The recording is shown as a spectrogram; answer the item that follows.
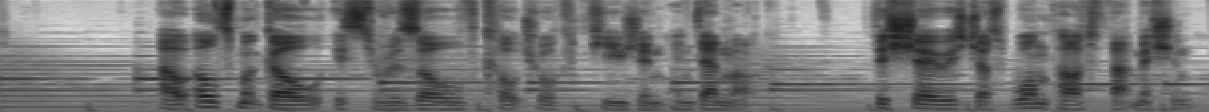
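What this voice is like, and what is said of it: British English accent. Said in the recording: “as you can probably tell from my accent, I'm originally from the UK”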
